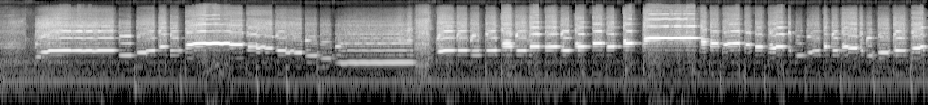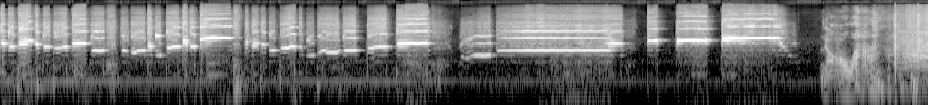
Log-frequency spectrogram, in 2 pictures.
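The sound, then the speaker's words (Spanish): A willow flute without finger holes plays a wavering melody, its notes changed only by breath strength. Bright whistling tones rise and fall in short phrases over a steady low hum, ending with a brief breathy burst. “Flauta de sauce. Y es un instrumento que es una flauta, pero no tiene orificios. No, pues. Y entonces las distintas notas se hacen solo con la intensidad del aire y suena así,”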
